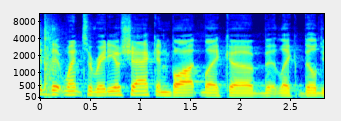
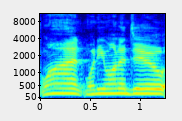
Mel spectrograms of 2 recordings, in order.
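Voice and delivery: puzzled executive; 7 semitones higher, 5 dB quieter than usual. Retold or imitated. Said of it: "And it was like".

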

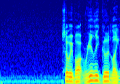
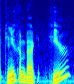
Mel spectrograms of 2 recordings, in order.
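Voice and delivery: slower, questioning stretch on "here"; working it out; 3 semitones higher, 3 dB quieter than usual. Acted. Reader almost solving the typo, slow and tentative. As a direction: sound it out slowly up to "here". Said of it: "and then here's you".

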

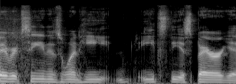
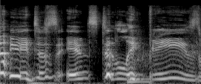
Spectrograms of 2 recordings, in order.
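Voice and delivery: high, slow words through laughter; laughing; 12 semitones higher, slower than usual. Real, not acted. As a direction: talk while cracking up. Laughing at the joke.

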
